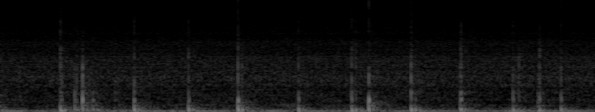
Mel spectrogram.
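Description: A cork object is tapped at an irregular pace, giving about twelve soft, dull taps that die away almost at once. A steady low hum sits beneath the taps throughout.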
